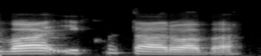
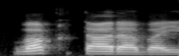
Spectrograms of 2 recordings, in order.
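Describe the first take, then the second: First: A glottal stop separates wa from iktaraba. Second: The words run together without a glottal stop. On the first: The speaker calls it wrong. "I'm not gonna say" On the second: The speaker calls it right. "it it will become"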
